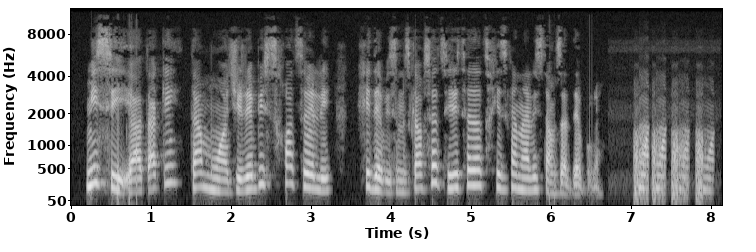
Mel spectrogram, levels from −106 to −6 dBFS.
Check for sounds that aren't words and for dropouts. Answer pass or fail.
fail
